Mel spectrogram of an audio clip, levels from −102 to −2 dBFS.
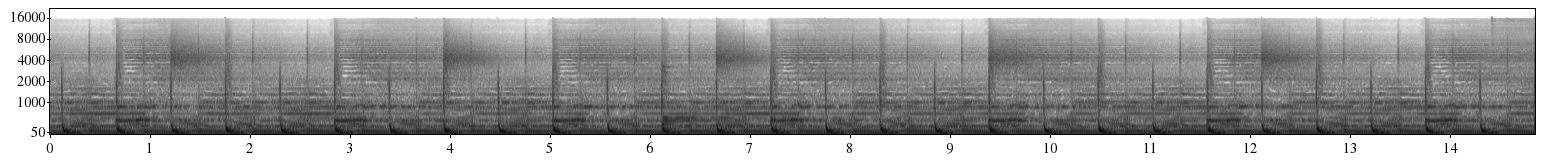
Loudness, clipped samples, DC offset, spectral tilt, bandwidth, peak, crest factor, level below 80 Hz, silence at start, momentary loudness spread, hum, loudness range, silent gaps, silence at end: -18 LUFS; under 0.1%; under 0.1%; -6 dB/octave; 12 kHz; -2 dBFS; 14 dB; -22 dBFS; 0 s; 4 LU; none; 1 LU; none; 0 s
